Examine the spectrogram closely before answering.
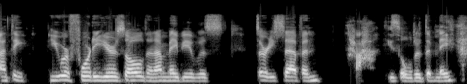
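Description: The voice, with an American accent, has a dry, close sound with no echo. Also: woman. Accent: Southern US, audible to Canadian listeners. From US South, South Carolina. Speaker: pastor, former missionary. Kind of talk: church testimony and encouragement. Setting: church with congregation.

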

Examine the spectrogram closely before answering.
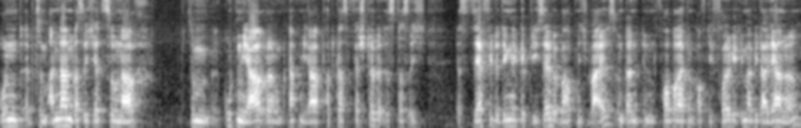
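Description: Speaking very fast, a man keeps a medium pitch in a monotone, flat intonation. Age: 20s. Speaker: law student and podcast host. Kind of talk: interview. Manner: halting with frequent fillers.

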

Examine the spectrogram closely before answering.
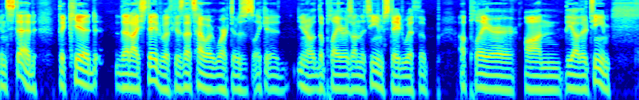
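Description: With an American accent, a man speaks at a moderate pace in a very deep, low pitch with fairly even intonation and a bright, sharp tone. The recording is very clean, with a silent background. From Malden, Massachusetts. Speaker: sports fan. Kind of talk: casual chat. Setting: studio.

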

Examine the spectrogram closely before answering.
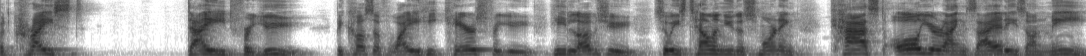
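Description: A man's high-pitched voice, bright and sharp in tone, with a Northern Irish accent, fairly even intonation, a very slow pace and audible room echo. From Northern Ireland. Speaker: visiting preacher. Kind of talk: sermon. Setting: church.

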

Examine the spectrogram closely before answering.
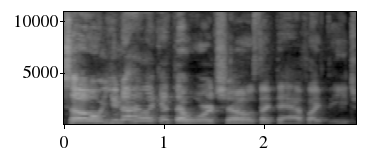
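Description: A man's lively intonation comes through as he talks at a fairly quick pace. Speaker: podcast co-host. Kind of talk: casual chat. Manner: stumbles over words.

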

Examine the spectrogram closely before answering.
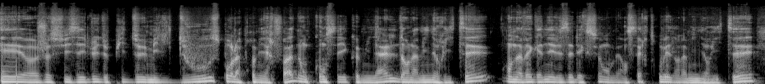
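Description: A man speaks in a normal speaking voice at a moderate pace. His pitch is fairly low, with ordinary pitch variation. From Belgium, Charleroi region (Hainaut). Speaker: mayor. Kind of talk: radio interview. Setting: radio studio.

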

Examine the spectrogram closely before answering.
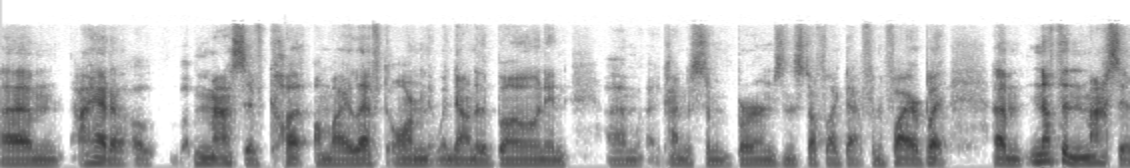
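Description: Someone talks at a moderate pace in a plain, everyday voice with fairly even intonation. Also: man, fairly low pitch for a man. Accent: American. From Houston, Texas. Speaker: sales speaker and coach. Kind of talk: casual interview chat.

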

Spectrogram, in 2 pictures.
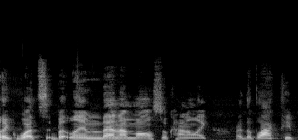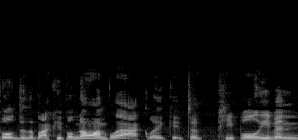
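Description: A woman talks at a fairly quick pace, her voice dry and close with no echo. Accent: American. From Boston, US. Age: 20s. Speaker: dance teacher and book influencer. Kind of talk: casual chat.

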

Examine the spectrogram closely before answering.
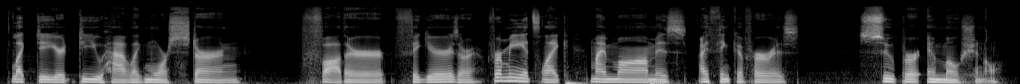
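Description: Recorded very cleanly against a silent background with a dry, close sound and no echo, a man with a normal speaking voice and a fairly low pitch speaks with an American accent in fairly even intonation. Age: 30s. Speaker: drummer. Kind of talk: interview on stage. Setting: stage with audience.

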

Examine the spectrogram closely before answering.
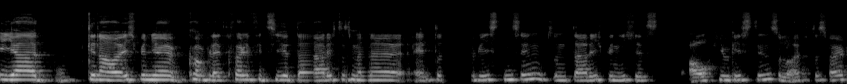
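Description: In a somewhat breathy voice at medium pitch, a woman speaks with monotone, flat intonation. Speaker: university student. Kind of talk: casual chat.

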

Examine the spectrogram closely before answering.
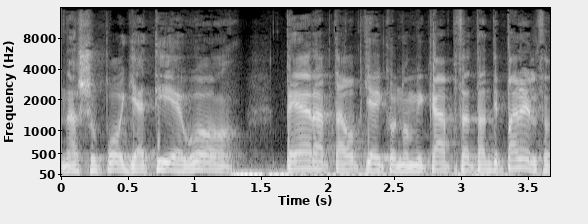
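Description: The speech comes at a very fast pace. Noticeable background noise sits behind it. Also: man. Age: 60s. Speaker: parliamentary candidate. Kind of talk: radio interview. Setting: radio studio.

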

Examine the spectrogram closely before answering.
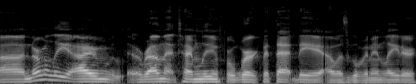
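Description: Here a man speaks at a fairly quick pace. His medium-pitched voice is an unremarkable speaking voice. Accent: American. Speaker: guest cousin. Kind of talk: casual chat. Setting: studio.

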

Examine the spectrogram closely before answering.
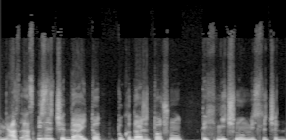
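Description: A man speaks at a moderate pace with ordinary pitch variation. The sound is dry and close with no echo, in a very clean recording with a silent background. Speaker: data and text analysis specialist. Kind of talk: casual chat.

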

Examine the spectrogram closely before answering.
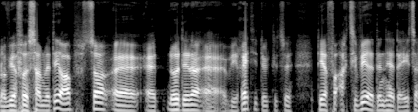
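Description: A man with a medium pitch and a bright, sharp tone speaks with fairly even intonation, the sound dry and close with no echo in a very clean recording with a silent background. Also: moderate pace. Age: 40s. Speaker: company founder and director. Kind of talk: interview. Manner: halting, many fillers.

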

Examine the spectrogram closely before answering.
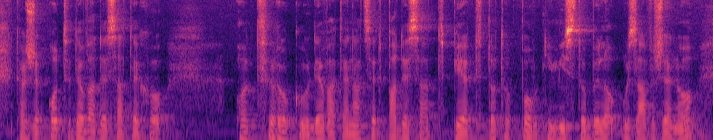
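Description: In a Polish accent, the speaker talks at a very slow pace, with monotone, flat intonation and very even loudness. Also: man, fairly low pitch for a man. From Poland. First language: Polish (speaking Czech). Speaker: priest, rector of a pilgrimage site. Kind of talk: interview and guided tour. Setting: on location at a pilgrimage site.

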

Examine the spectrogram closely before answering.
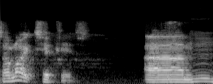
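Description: A man speaks with an English accent. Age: 50s. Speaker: mod maker. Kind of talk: casual chat. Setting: video call.

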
